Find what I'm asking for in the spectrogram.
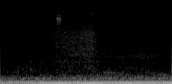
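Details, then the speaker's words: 2006 BMW 325xi E90 with N52 engine, idling after erasing misfire codes (misfire and fuel-air faults; transmission, engine computer and crankshaft sensor previously replaced): steady, even low hum without stumbles, live data shows idle speed matching specified value. Normal idle. "this is idling data it can show you what the RPM engine ID is active idle speed specified value engine speed you know they all the same"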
